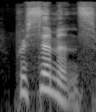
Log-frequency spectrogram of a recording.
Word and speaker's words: persimmons: I know that the the permisons uh, or prism prism. – How do you say it? – persimmons, right? Persimmons. Persimmons.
